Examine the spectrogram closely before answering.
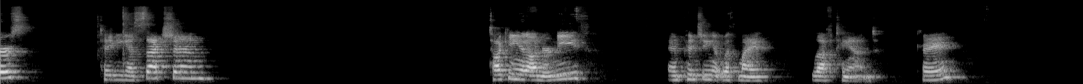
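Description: A woman speaks calmly and clearly close to a microphone, in short phrases.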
